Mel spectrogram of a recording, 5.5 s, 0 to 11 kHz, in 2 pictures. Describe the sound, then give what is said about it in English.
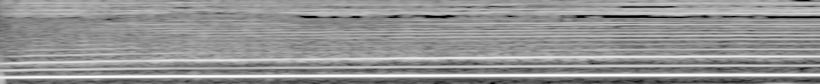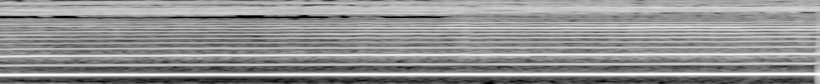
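A siren sound effect gives a loud, continuous wail, rich in harmonics, that rises slowly in pitch over about five seconds and stands alone without talk. “that is the first nonsense siren of 2020”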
